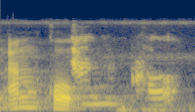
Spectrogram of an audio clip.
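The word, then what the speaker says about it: 않고: pakainya ko lagi anko. Angko. Anko.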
